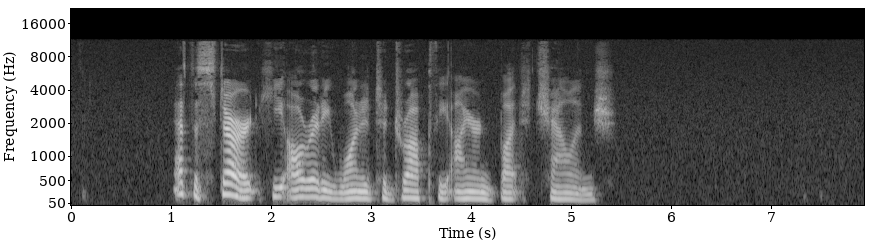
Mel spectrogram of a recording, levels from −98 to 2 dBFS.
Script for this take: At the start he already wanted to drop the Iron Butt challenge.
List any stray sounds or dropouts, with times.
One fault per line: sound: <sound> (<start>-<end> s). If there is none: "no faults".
no faults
